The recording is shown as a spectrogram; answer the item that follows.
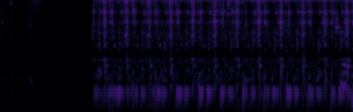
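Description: A sewing machine bastes backpack panels together, running with a fast, even stitching chatter after a quiet start with a few light handling sounds.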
